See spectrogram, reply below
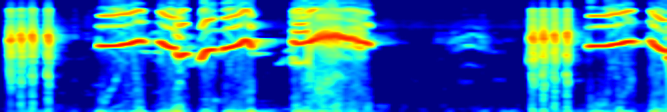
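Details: Energetic Oriental magpie-robin hunting for a rival, giving quick rattling clicks, then a string of sweet looping whistles and a long buzzy rasp, then more rattles and whistles.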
